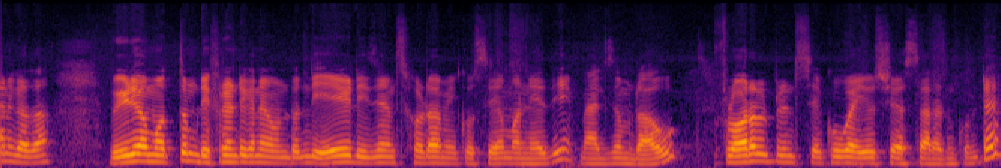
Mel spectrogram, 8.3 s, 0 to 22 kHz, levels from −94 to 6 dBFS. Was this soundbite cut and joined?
yes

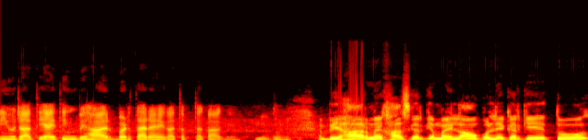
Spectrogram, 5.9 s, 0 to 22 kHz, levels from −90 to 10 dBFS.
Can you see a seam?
no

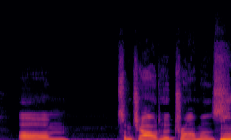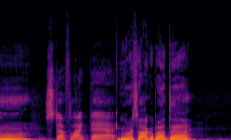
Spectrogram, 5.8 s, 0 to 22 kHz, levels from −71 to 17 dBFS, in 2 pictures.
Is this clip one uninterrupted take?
yes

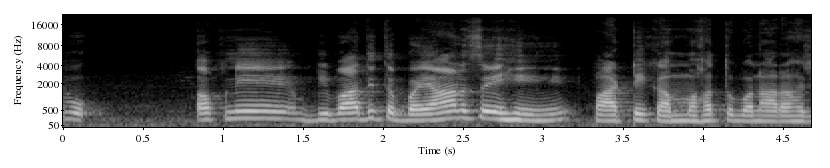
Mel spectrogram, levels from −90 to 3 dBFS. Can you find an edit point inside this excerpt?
yes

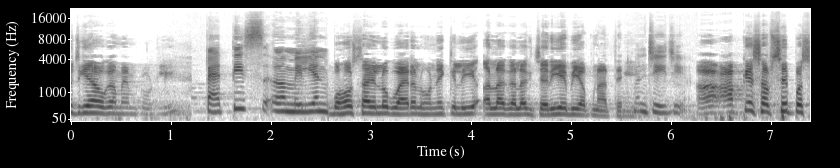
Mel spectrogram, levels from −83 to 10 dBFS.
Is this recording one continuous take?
no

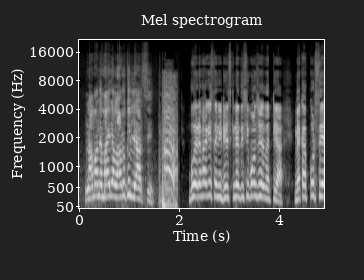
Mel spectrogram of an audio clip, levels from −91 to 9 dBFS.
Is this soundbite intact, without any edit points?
no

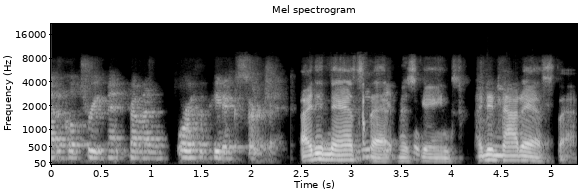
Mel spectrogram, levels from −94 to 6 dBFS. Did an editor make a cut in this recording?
yes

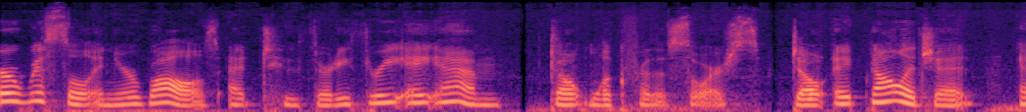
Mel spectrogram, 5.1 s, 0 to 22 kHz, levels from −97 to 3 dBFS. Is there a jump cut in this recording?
yes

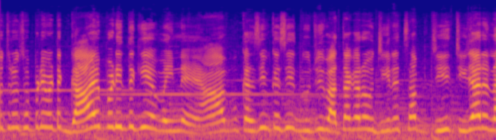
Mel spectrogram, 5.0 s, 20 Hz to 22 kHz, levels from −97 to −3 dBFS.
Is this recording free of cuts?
yes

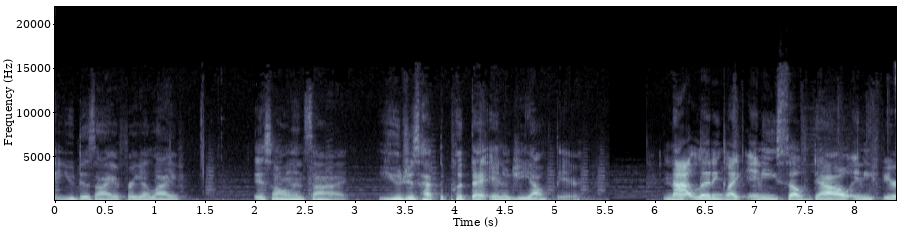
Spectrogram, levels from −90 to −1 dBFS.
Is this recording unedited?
no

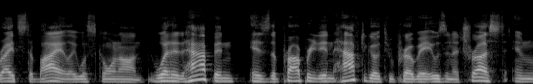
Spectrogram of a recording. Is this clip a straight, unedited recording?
no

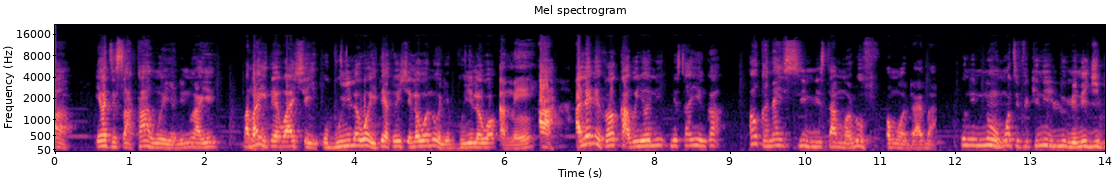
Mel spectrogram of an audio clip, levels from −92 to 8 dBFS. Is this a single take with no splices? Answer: no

